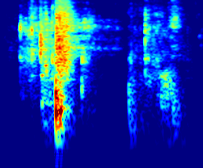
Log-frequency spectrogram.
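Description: Two soft rustles of a person moving in a martial-arts uniform on a foam mat, the first about a fifth of a second in and a fainter one near the end.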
